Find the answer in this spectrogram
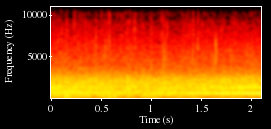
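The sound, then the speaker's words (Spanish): Stadium crowd at Atlético de Madrid's Metropolitano applauding and chanting for Raúl García as he walks onto the pitch, a dense, even wash of noise that holds steady throughout, with no distinct voices standing out. “Y el Metropolitano, Ainhoa, puesto en pie. Qué bien hace estas cosas el Atlético de Madrid. Coreando y aplaudiendo a Raúl García, que ha salido con su mujer al verde del Metropolitano.”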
